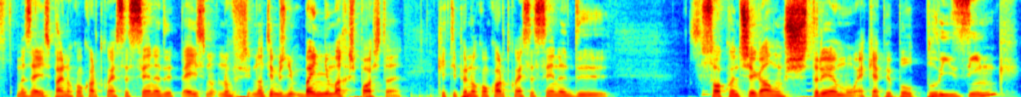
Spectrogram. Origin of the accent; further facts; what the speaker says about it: Portugal; eu sou português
